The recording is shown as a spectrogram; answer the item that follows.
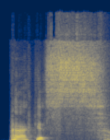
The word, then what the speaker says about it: pacis: And Jen says that it's pronounced pacis like a snake with the s. That's interesting. with an S like a snake.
